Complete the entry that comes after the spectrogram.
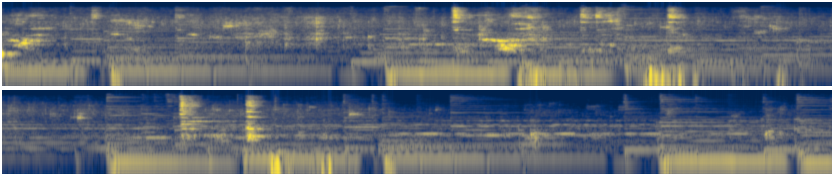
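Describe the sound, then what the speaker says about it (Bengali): Potatoes frying in oil in a pan, a steady close sizzle broken by clinks and scrapes of a utensil against the pan, with low rhythmic thumps recurring throughout. "প্রথমেই দিয়ে দিলাম আলুগুলোকে তেলের মধ্যে আলুগুলোকে একটু ভেজে নিচ্ছি"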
